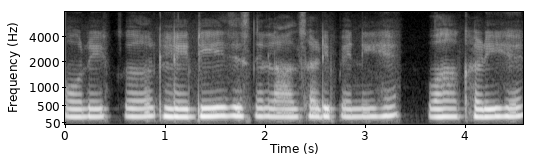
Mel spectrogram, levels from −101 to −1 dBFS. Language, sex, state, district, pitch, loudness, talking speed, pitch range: Hindi, female, Chhattisgarh, Bastar, 215 Hz, -14 LUFS, 155 wpm, 210-220 Hz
